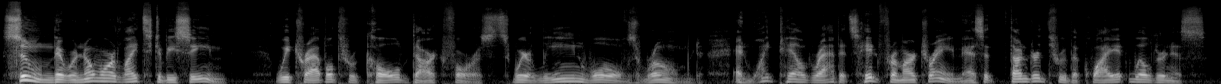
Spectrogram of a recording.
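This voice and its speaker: A man reads a children's story aloud, slow and unhurried, his low voice rising and falling with lively expression. The sound is dry and close, with no room around it. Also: dry recording. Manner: gentle, unhurried, expressive reading. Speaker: storyteller in a Santa persona.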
